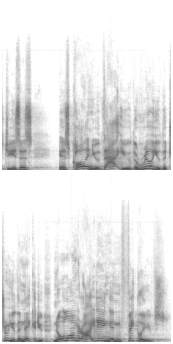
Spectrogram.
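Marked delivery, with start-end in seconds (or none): none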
